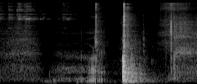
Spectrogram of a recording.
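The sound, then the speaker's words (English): A door swings shut with a single solid thud, preceded by a soft rattle of the handle and followed by a faint latch click, otherwise quiet. “Let me close this door.”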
